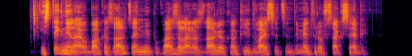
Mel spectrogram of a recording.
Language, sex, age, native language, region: Slovenian, male, 50-59, Slovenian, Drava region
